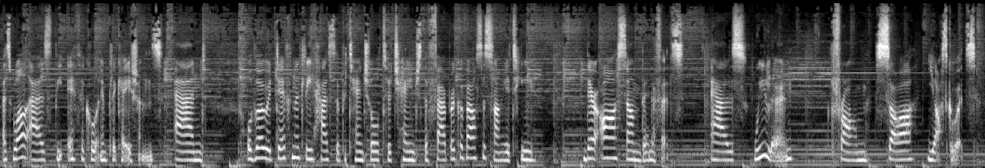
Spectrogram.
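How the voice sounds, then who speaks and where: A woman speaks as a podcast host and interviewer. Her voice sits at an average pitch for a woman. She delivers prepared introductions and questions, with faint music in the background. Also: fairly even intonation, normal speed.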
